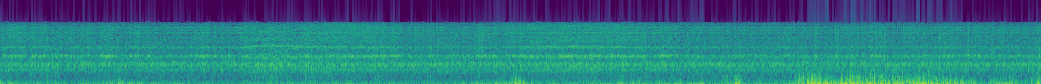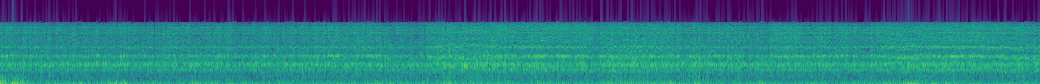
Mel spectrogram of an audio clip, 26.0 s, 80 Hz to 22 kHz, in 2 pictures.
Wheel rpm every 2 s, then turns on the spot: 200, 200, 200, 200, 200, 200, 200, 200, 200, 200, 200, 200, 190.
none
